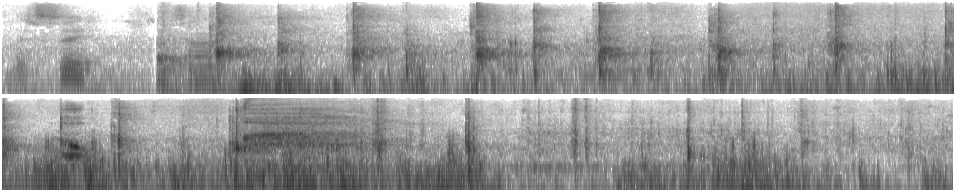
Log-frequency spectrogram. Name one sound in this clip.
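Horse hooves clop on hard ground.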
